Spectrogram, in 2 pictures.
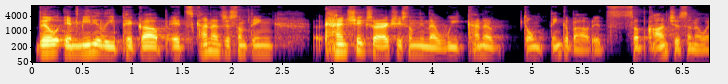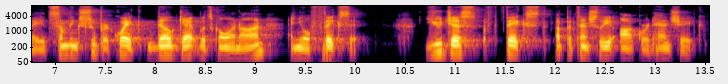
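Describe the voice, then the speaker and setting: A young man giving casual social advice to his viewers in a loud, emphatic, rambling way, full of restarts. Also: lowish voice, a little fast.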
